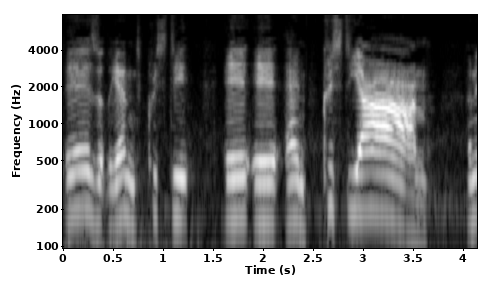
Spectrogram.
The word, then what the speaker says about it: Christiaan: I better find three, hadn't I, so that Christiaan can have one, the lad who's invited us.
